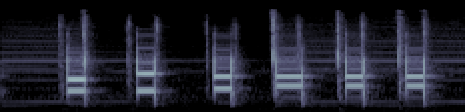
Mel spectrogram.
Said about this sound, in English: hung up and stared at the phone for a second, then dialed.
